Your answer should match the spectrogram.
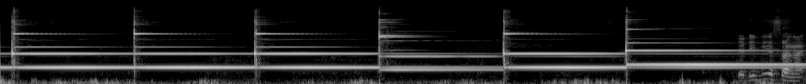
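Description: A small, centuries-old, badly out-of-tune metal bar from an old Balinese angklung, struck six times at a steady pace, each strike a bright ringing tone that sustains fully between hits. A faint low hum sits underneath, and a last tone ends in a wavering sound.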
